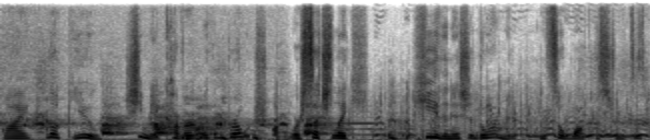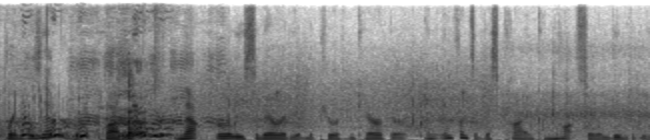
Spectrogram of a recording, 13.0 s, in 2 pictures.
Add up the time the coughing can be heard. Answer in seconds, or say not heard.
3 s.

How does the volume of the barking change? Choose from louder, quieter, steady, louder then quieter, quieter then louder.
quieter then louder.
